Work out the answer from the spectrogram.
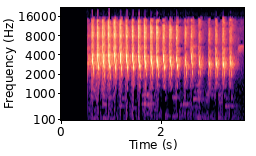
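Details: Olive-winged bulbul song used as a training recording for cage birds, delivered as a fast series of about twenty bright chirped notes, evenly spaced, slowing and softening slightly toward the end before a brief high whistle.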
